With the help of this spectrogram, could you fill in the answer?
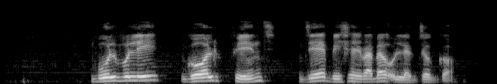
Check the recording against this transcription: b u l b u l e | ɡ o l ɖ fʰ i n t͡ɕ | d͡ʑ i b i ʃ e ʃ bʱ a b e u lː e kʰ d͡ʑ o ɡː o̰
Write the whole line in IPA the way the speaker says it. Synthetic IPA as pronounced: b u l b u l i | ɡ o l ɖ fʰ i n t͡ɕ | d͡ʑ e b i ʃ e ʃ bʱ a b e u lː e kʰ d͡ʑ o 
